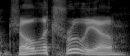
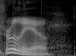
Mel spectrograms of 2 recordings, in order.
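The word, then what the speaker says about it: Joe Lo Truglio: Joe Latrulio. – Joe Latru... There's a G. – Yeah, it's silent. – Oh, okay. Joe Latrulio. – Trulio.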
